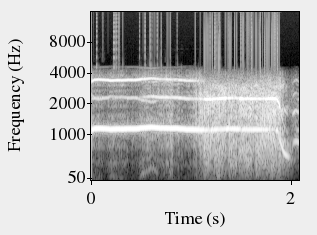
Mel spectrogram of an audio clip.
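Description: A person's long, high-pitched shout or whoop held on one pitch, gliding up into it and dropping away near the end, over crowd noise.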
